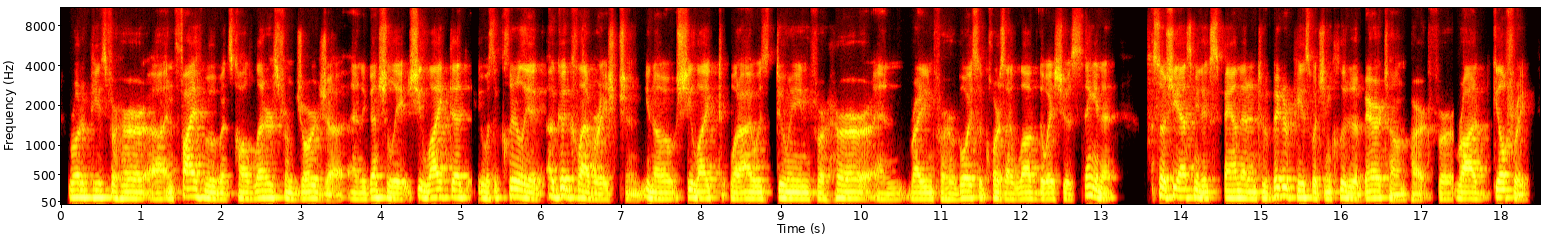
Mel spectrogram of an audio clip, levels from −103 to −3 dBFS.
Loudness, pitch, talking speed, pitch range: -22 LUFS, 105 Hz, 225 wpm, 100-120 Hz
